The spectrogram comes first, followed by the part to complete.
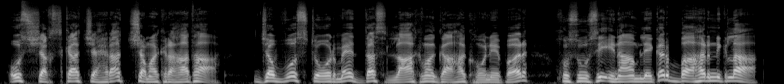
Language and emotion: Urdu, happy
